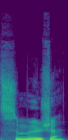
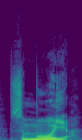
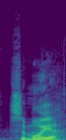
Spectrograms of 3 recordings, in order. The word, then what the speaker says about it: Samoya: and by the way, I got pulled up last week. Remember we had, I said Samuja, Yeah. Kale, and so the proper pronunciation is Kale Samoya. Samoya. Yeah, so my buddy from BMW, Wolfgang, he said, mate, in the Nordic areas, it's Samoya, but it's also Kale, not Cali and things like that.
